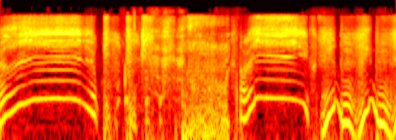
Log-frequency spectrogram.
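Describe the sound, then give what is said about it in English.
A voice imitates a handsaw sawing wood: loud vocal sounds with rising and falling pitch, ending in quick rhythmic back-and-forth strokes, and some breathy, noisy bursts in between. “What was that last one? That's a handsaw.”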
